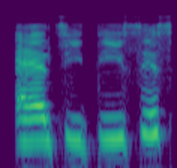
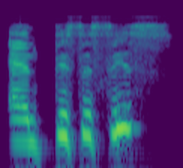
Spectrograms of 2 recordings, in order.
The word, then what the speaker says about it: antithesis: that's almost like um antithesis antithesis I'm like that's how you pronounce that it's not just anti-thesis but anyways that is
